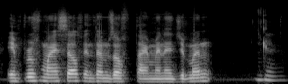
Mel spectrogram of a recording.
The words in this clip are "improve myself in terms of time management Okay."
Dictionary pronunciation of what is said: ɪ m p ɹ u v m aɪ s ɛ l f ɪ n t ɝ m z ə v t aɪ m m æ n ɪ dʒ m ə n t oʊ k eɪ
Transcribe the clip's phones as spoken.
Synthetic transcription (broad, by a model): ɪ m p ɹ u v m aɪ s ɛ l f ɪ n t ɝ m s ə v t aɪ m m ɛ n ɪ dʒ m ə n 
